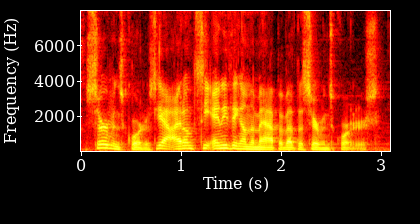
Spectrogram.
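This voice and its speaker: A man's voice: medium pitch, sing-song, very fast, fairly bright tone. Man rambling casually through a game livestream. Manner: rambling, hesitant thinking aloud. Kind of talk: casual gameplay commentary with live chat.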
